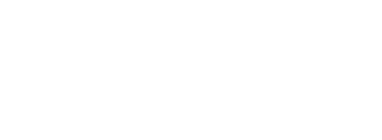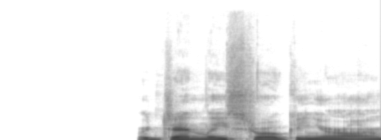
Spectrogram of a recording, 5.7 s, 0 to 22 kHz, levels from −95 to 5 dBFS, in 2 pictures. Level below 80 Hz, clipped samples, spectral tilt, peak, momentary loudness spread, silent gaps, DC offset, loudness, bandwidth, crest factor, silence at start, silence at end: -80 dBFS; under 0.1%; -7 dB/octave; -12 dBFS; 6 LU; none; under 0.1%; -28 LUFS; 15 kHz; 20 dB; 3.9 s; 0 s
